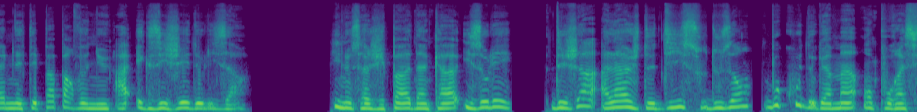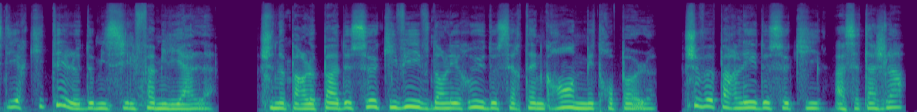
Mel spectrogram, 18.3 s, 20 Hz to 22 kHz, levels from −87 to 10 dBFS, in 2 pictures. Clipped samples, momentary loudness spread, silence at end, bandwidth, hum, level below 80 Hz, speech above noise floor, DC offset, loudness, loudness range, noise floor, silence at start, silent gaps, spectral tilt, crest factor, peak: under 0.1%; 7 LU; 0.15 s; 18 kHz; none; -46 dBFS; over 74 dB; under 0.1%; -17 LUFS; 2 LU; under -90 dBFS; 0 s; 2.55-3.26 s, 5.16-5.41 s, 11.39-11.71 s, 15.79-15.95 s; -5.5 dB/octave; 14 dB; -2 dBFS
